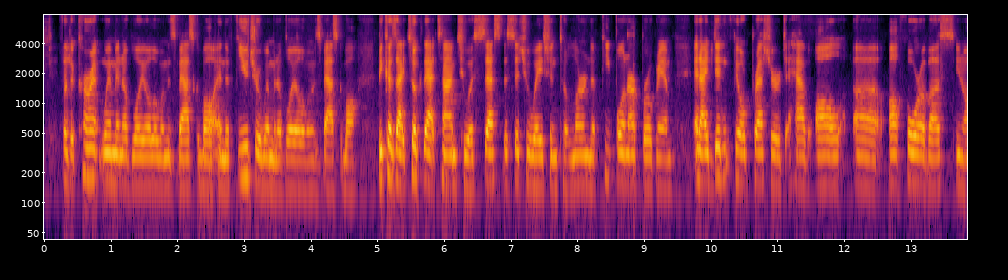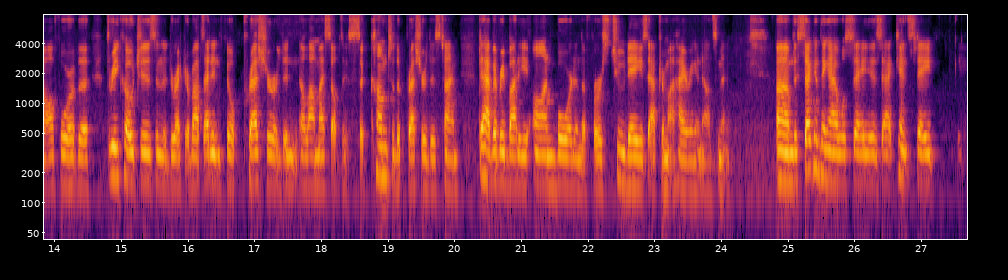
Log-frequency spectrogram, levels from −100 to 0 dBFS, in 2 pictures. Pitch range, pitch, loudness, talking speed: 140-160 Hz, 150 Hz, -22 LUFS, 210 wpm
